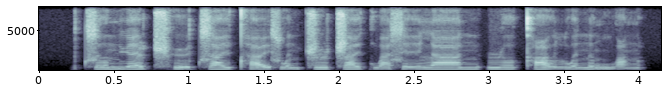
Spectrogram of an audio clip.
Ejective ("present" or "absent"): absent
